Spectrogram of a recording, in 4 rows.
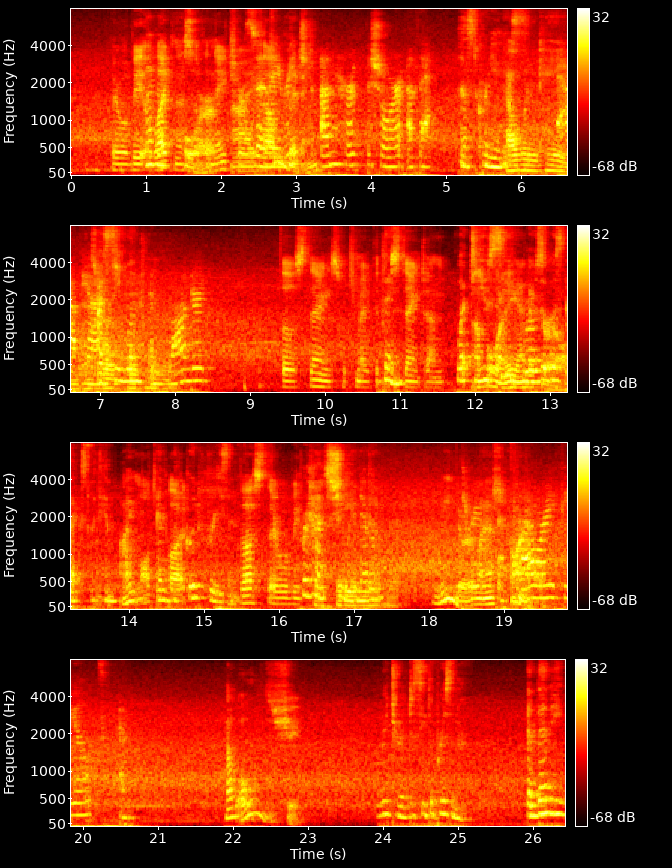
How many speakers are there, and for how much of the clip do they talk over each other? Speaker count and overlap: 5, about 47%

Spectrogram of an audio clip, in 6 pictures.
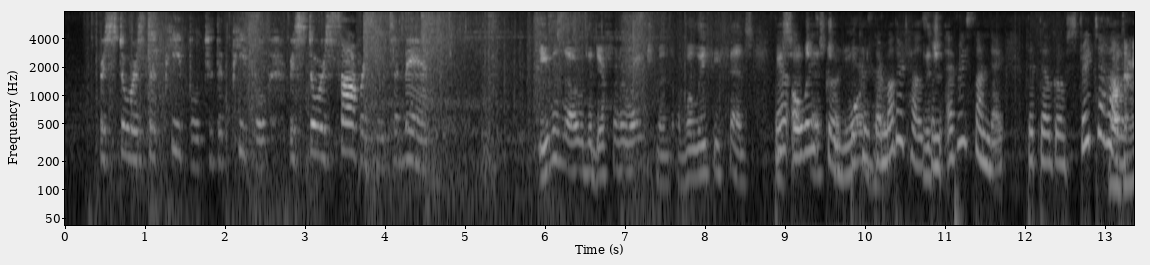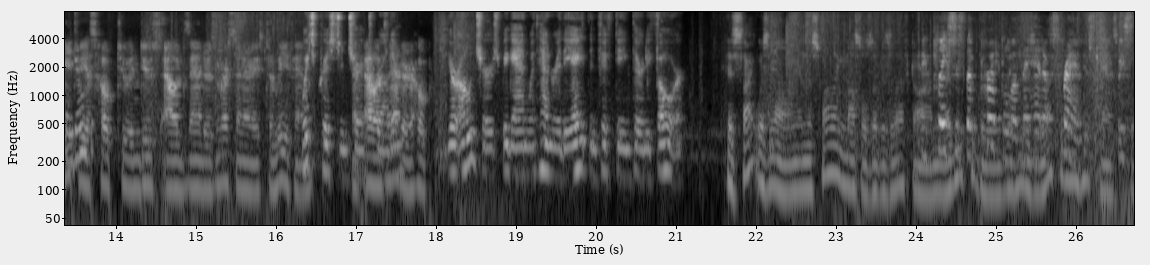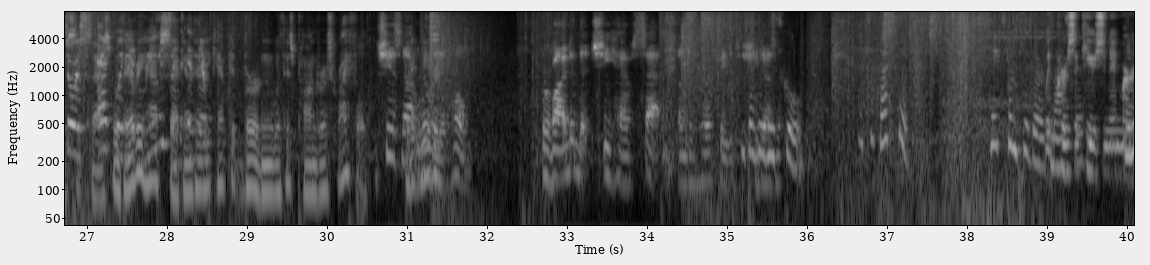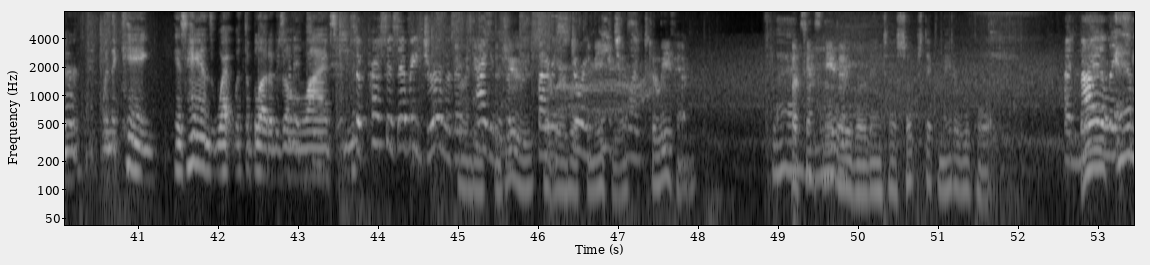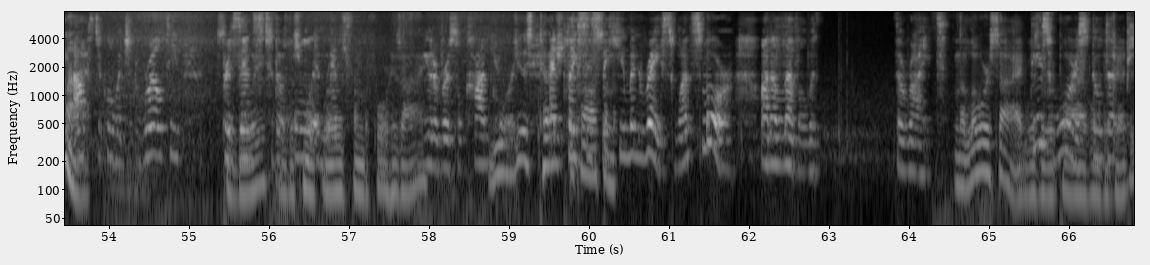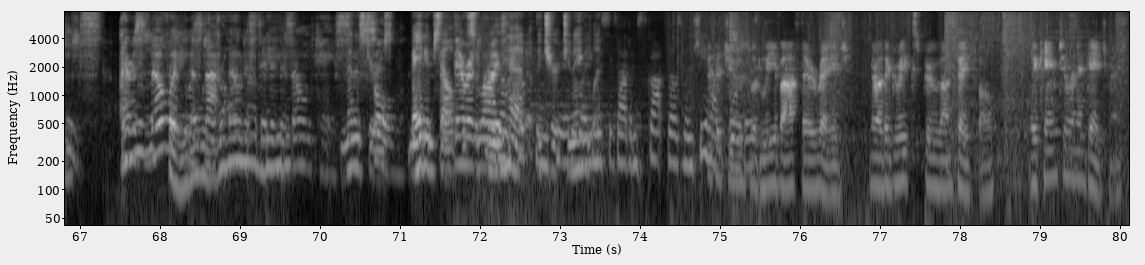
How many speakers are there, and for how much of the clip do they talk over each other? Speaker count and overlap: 6, about 39%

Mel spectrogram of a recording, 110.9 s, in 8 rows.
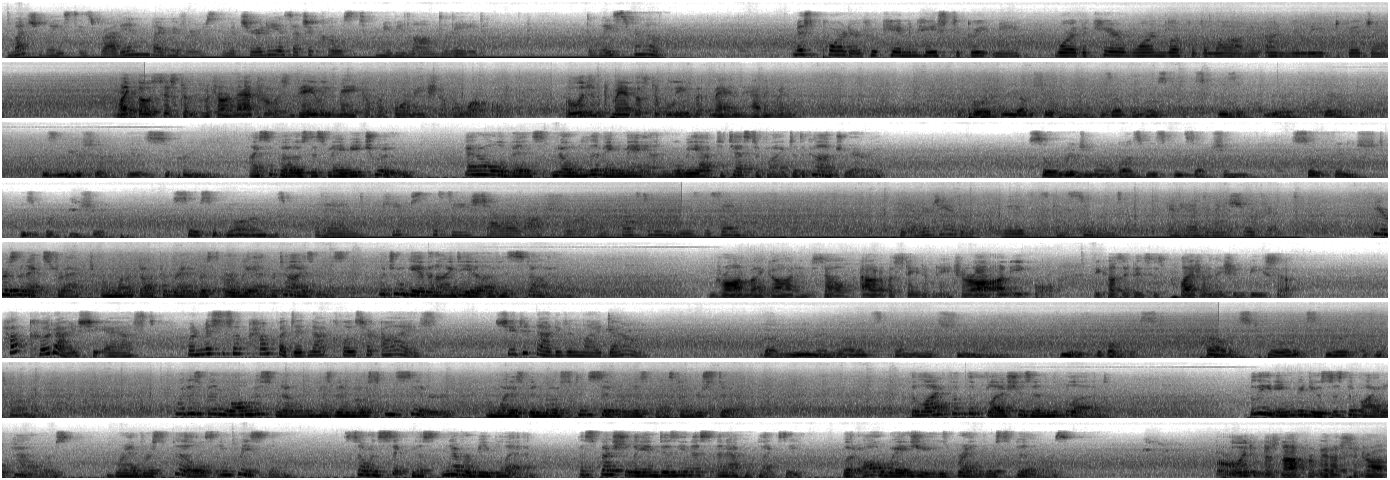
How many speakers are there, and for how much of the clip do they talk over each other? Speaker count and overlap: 5, no overlap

